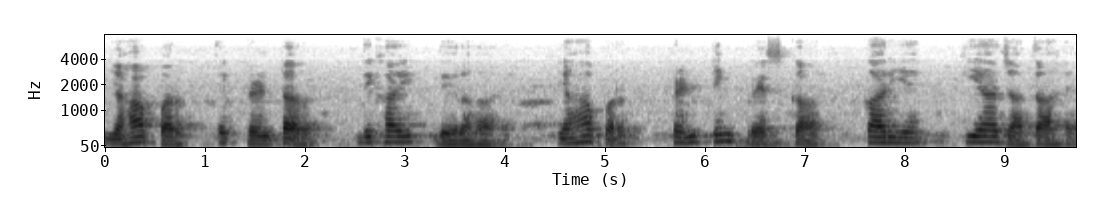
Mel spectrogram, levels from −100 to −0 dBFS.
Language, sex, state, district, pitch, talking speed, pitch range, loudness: Hindi, male, Rajasthan, Bikaner, 130 Hz, 105 wpm, 105-150 Hz, -19 LUFS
